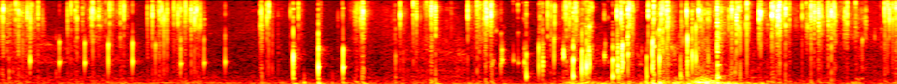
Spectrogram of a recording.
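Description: A small, clear plastic multi-compartment bead box, apparently empty, is held in the hands and tapped and scratched with long nails. Crisp, bright clicks and dry scratchy crinkling come in an uneven, rapid stream, with a louder, rougher scraping stretch near the middle-to-end.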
